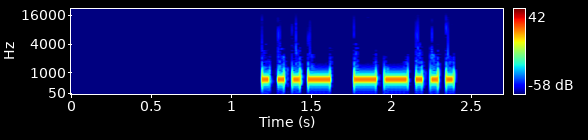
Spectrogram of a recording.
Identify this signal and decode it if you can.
Morse code, heard as a keyed tone, about 25 wpm, 700 Hz. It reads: V 7
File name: Two Letter-Number Combinations - 25wpm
